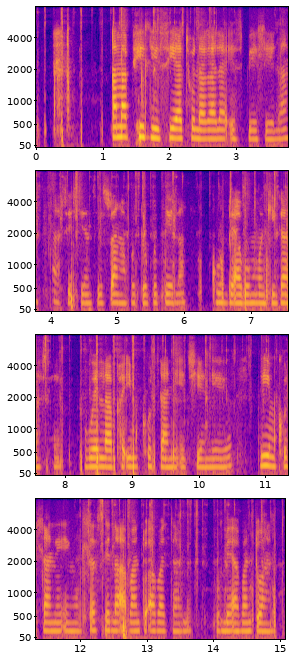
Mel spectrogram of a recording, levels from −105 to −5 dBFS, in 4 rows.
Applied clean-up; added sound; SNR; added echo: neural mask model RNNoise.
